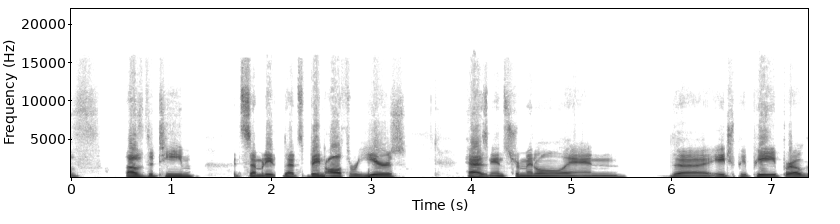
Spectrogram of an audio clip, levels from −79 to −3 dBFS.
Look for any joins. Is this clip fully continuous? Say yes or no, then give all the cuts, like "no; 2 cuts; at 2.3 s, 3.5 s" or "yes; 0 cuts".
no; 4 cuts; at 1.6 s, 2.0 s, 2.5 s, 4.2 s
